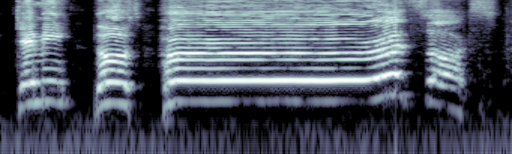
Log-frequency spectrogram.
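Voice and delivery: slow, drawn-out loud demand; demanding shout. Retold or imitated. Buyer Pack calling for his team, slow shout. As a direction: bellow it like a greedy buyer. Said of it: "Pack said".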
